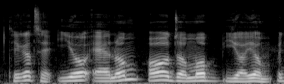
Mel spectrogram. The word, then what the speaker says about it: অজমব্যয়ম: নিত্যয় এরপর ইয় এনম অজমব্যয়ম ঠিক আছে ইয় এনম অজমব্যয়ম ওই যে কিছুক্ষণ আগে দেখিয়েছি তো এই পুরোটিকে আমরা যদি একসাথে উচ্চারণ করি কেমন হবে অজমব্যয়ম অজমব্যয়ম ঠিক আছে আর যদি ভেঙে উচ্চারণ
